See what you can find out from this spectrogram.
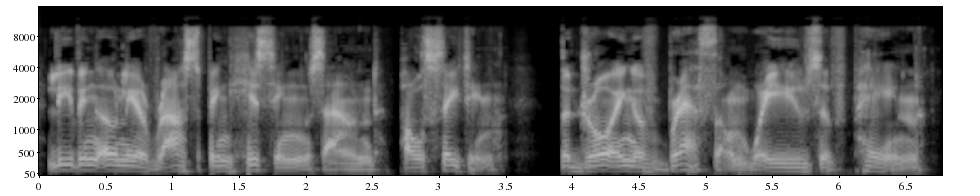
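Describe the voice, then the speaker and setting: Man, low-pitched voice, audiobook narration, grave, measured, dramatic fantasy storytelling. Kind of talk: scripted narration of epic fantasy.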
